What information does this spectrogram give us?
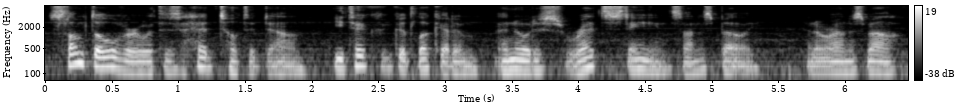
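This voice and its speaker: A man's voice: mid-range voice, steady tone, moderate pace, creaky, darkish tone, soft background music. A man narrating a scripted audio story in the second person, with faint ambience behind him. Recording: faint background noise and ambience.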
